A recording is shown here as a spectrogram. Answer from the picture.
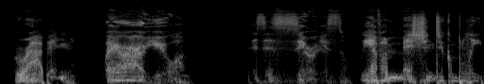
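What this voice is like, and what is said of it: Whispered Batman character voice. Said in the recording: “Why are you whispering? ... That's Batman's whisper.”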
